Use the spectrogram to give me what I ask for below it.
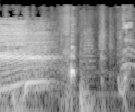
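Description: A cow moos once, a low, harmonic lowing call lasting about a second, followed by a few faint knocks and rustles.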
